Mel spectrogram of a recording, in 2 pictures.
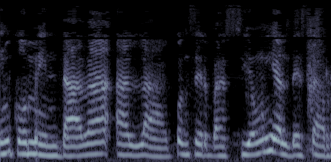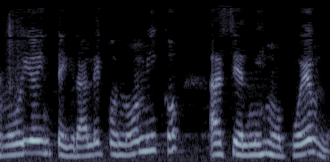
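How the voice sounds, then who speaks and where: A woman speaks at a fairly slow pace with a medium pitch and ordinary pitch variation, leaving hardly any pauses. Noticeable background noise runs underneath. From Honduras, Garífuna community. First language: Garífuna (speaking Spanish). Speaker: poet and educator. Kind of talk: interview.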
